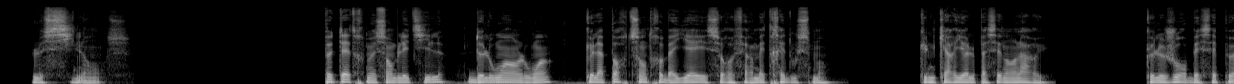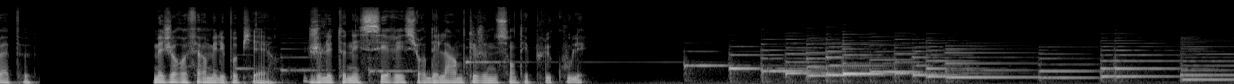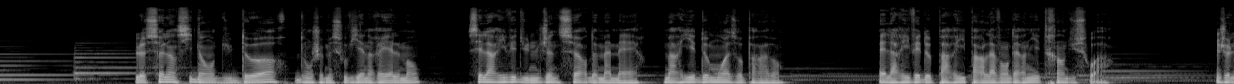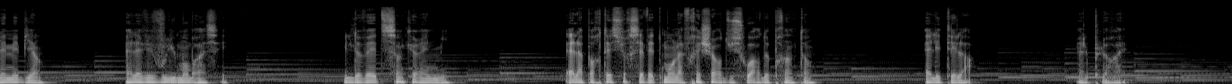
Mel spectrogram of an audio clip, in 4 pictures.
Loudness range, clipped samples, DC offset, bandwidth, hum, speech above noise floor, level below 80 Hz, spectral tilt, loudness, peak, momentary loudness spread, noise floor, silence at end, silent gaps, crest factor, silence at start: 7 LU; under 0.1%; under 0.1%; 15.5 kHz; none; 40 dB; -42 dBFS; -5 dB/octave; -25 LUFS; -4 dBFS; 17 LU; -64 dBFS; 0.15 s; 1.38-3.17 s, 8.53-9.16 s, 10.61-11.30 s, 12.79-13.76 s; 22 dB; 0.3 s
